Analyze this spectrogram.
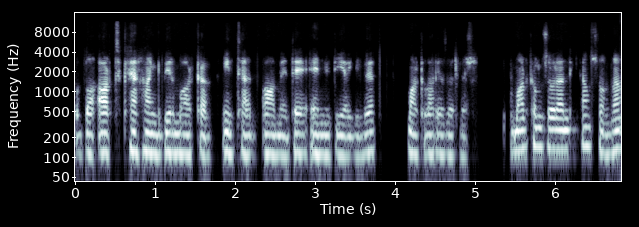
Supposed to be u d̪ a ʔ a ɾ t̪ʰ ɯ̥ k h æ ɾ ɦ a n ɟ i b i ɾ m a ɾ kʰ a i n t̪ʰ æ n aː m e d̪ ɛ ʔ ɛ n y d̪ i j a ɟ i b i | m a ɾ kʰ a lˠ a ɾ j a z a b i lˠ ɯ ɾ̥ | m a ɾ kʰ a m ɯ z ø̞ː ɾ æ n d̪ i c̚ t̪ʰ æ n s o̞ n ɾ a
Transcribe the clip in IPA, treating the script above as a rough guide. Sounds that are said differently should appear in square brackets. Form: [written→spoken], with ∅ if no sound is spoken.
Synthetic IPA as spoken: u d̪ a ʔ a ɾ t̪ʰ ɯ̥ k h æ ɾ ɦ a [n→ɲ] ɟ i b i ɾ m a ɾ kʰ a i n t̪ʰ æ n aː m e d̪ ɛ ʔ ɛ n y d̪ i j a ɟ i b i | m a ɾ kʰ a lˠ a ɾ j a z a b i lˠ ɯ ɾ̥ | m a ɾ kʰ a m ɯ z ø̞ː ɾ æ n d̪ i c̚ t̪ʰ æ n s o̞ n ɾ a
